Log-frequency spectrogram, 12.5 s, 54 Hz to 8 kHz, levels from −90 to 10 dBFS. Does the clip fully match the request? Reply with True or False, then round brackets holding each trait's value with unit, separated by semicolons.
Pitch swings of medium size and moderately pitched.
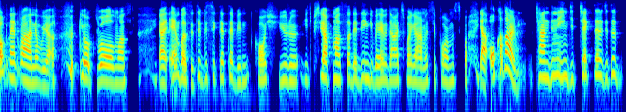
False (3.2 semitones; 230 Hz)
